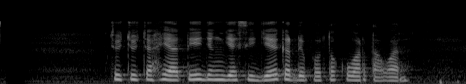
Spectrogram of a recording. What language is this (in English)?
Sundanese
